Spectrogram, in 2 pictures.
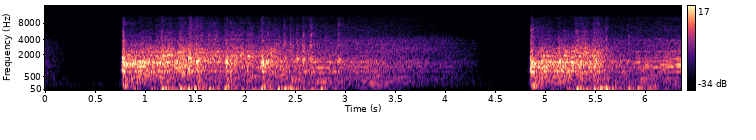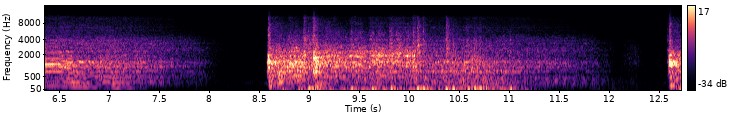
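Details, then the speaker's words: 1960 MG MGA 1600 roadster after long barn storage, cold, with spark plugs heated by torch like glow plugs; owner suspects corroded valves and low compression. Three short bursts of firing, each catching, revving briefly and fading. Engine starts after long storage. "it'll work kind of like a glow plug and help an engine start when it's cold or when it hasn't started uh in a very long time like this one where we probably have some corrosion on the valve so our compression isn't up where it should be yet"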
